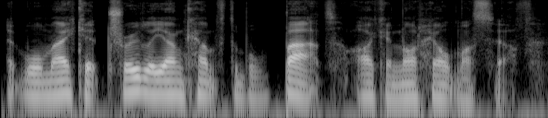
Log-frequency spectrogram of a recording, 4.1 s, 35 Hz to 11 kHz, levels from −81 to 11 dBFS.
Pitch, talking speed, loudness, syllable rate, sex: 100 Hz, 160 wpm, -19 LUFS, 4.8 syllables/s, male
